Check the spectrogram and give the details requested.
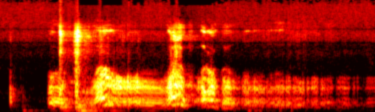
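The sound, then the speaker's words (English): A dog growls in a low, sustained rumble, with a couple of sharper snarling bursts rising out of it before it trails off into a steady grumble. It is Mrs. Gillis's dog, a female that is getting old and peevish. “I don't think your dog likes me, Mrs.”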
